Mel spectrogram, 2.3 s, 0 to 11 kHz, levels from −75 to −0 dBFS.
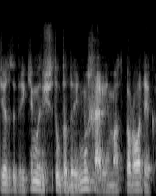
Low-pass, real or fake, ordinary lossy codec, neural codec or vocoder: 7.2 kHz; fake; MP3, 64 kbps; codec, 16 kHz, 0.8 kbps, ZipCodec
